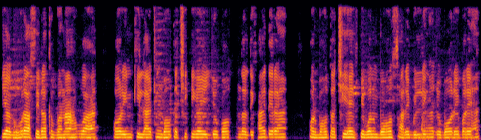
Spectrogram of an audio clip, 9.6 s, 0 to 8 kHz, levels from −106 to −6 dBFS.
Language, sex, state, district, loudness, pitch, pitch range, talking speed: Hindi, male, Bihar, Bhagalpur, -21 LUFS, 170 Hz, 165-170 Hz, 225 wpm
